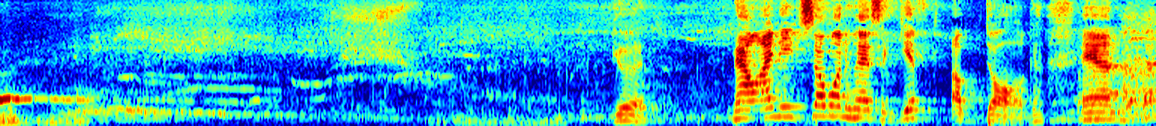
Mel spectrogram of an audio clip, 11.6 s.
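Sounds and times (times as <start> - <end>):
audience imitating wind and rain: 0.0 - 7.9
laughter: 4.3 - 7.3, 10.8 - 11.5
speech: 6.2 - 6.6, 7.3 - 11.5.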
